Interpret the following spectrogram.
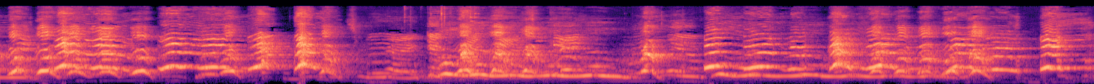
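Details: Rat terrier howling and yowling in rapid, wavering, rising and falling notes, with short yips and brief breaks, sustained across the whole stretch in a sing-song pattern.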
